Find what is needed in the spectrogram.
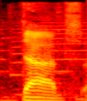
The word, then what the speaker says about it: Doubs: Is it Dobbs or Dubes? I can't. I don't know how to say this man's name. I've heard Dobbs everywhere. – Dobbs. Okay. Well, anyway, uh, I'm just swapping rookie rookie wide receivers here.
